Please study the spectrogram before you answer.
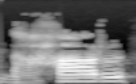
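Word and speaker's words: נהר: 나할이라고 하는데 요단강은 발음이 비슷한데 나하르 야덴이거든요. 하르와 나하르 달라요.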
